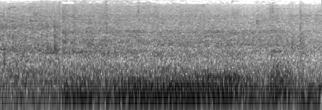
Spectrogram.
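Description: A motor vehicle's engine running close by, a low rumble that grows louder about a second in and eases off near the end.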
